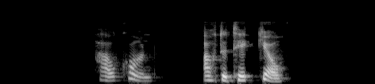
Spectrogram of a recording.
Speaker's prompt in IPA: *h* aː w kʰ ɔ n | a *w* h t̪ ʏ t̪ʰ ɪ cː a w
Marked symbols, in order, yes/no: yes, yes

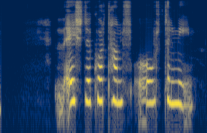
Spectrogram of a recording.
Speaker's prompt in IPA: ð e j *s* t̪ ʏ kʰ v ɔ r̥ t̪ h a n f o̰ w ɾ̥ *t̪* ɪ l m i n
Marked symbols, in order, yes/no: yes, no

